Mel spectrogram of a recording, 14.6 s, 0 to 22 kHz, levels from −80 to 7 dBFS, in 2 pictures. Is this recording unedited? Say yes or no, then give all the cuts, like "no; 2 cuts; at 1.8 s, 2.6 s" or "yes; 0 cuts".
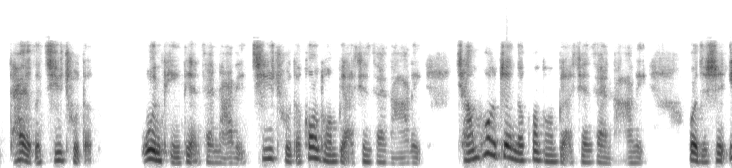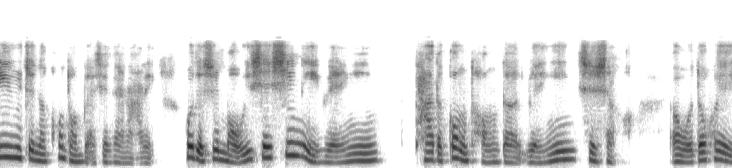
yes; 0 cuts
